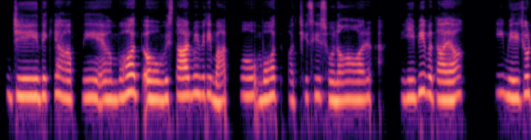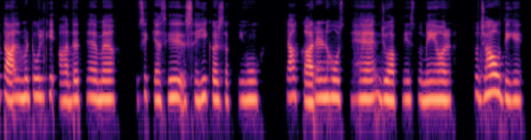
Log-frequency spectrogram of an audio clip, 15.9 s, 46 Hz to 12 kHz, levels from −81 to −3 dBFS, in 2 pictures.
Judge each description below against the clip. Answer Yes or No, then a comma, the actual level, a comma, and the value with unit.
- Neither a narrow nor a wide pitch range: No, narrow, 2.1 semitones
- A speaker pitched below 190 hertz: No, very high, 250 Hz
